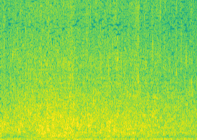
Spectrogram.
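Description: Waves of the warm Pacific Ocean wash gently onto a tropical white sandy beach with palm trees in a steady, soft hiss of surf, continuous and fairly quiet, with no voices.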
